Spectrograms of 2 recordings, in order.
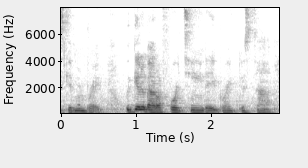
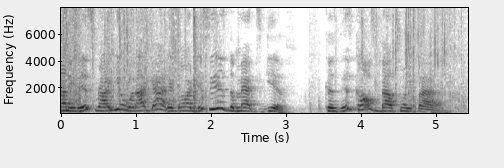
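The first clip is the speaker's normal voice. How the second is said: excited; 7 semitones higher, 4 dB louder than usual. Real, not acted. Showing off the gift box.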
